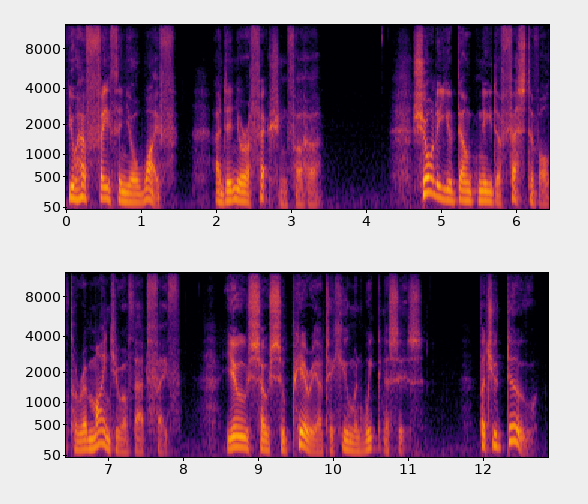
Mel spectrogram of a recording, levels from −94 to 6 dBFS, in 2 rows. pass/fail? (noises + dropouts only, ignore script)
pass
